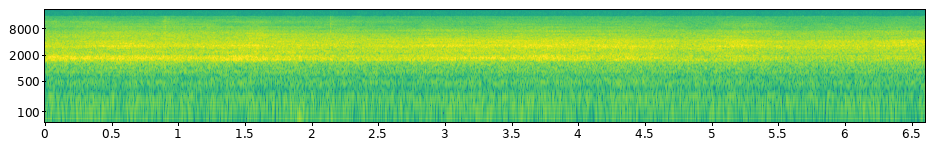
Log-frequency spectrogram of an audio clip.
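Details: Loud continuous airy hiss with steady high whistle over low rumble; Spooner Industries, Ilkley, 6 April 2021, 8.45am, recorded within a neighbouring property boundary, audible over 100m away; venting or leak, cause unknown.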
